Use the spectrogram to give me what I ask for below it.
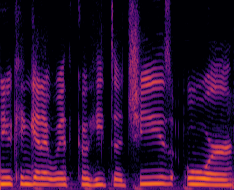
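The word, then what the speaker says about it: cotija: I think that's how you pronounce it. Elote. And you can get it with cojita cheese or Cojita.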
